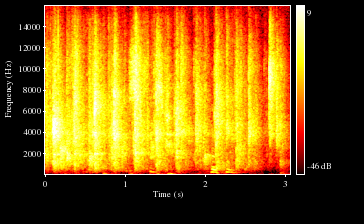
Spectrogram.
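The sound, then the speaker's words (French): Children applauding: an uneven patter of scattered hand claps that runs steadily throughout, with a few young voices calling out briefly over the clapping. “On laisse les enfants applaudir.”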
